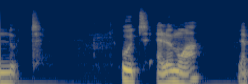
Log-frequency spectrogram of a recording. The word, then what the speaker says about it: août: On part en vacances le 12 août. On part en vacances le 12 août, mais on part en vacances en août. On part en vacances en août. Attention la liaison en août.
